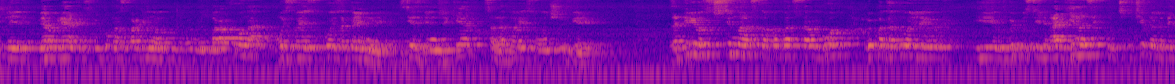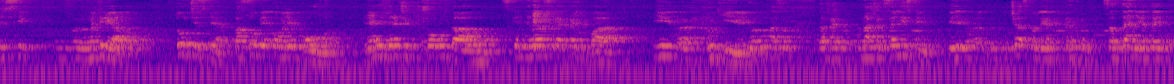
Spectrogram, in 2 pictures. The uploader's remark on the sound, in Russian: С 26 по 29 мая в санатории «Солнечный берег» город Геленджик прошёл Физкультурно-оздоровительный фестиваль «Сильные духом!». Вашему вниманию представляем фрагмент аудиозаписи с открытия фестиваля.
